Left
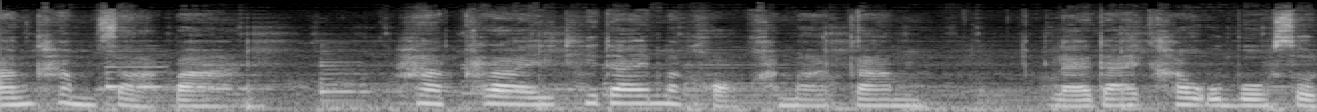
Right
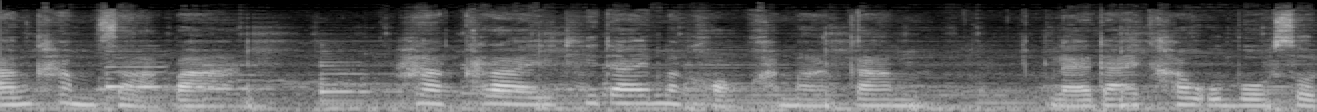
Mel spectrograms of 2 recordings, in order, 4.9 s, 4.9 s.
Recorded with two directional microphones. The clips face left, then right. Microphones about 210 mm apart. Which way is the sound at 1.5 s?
35° left (ahead or behind).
